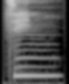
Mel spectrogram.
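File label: "jin", Mandarin Chinese, first tone, pronunciation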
